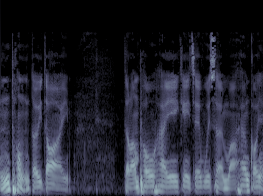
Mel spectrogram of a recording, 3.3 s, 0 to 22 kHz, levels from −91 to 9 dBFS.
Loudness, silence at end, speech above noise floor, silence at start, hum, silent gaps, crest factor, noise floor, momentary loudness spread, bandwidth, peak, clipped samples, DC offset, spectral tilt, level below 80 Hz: -30 LUFS; 0 s; 30 dB; 0 s; none; none; 16 dB; -59 dBFS; 9 LU; 11.5 kHz; -12 dBFS; under 0.1%; under 0.1%; -6 dB/octave; -58 dBFS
